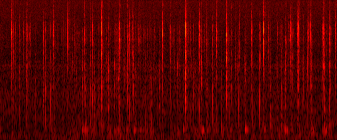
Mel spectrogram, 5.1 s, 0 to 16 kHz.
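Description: Fast typing with the fingertips and painted nails of both hands taps the black plastic keys of a solid 13-inch silver aluminium MacBook Pro laptop keyboard. A rapid, steady stream of short, crisp, bright clicks with very quick decay continues throughout, with no speech.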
